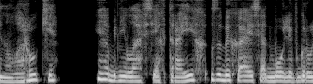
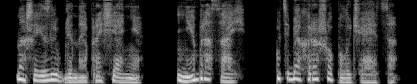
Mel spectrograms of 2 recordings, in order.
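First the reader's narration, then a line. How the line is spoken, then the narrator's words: Whispered. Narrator (Russian): шепнула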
